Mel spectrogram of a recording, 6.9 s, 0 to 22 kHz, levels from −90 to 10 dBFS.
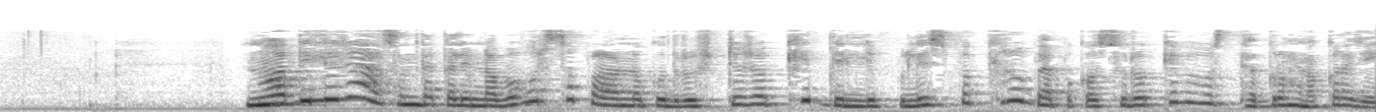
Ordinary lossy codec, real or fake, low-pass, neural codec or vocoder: none; real; 7.2 kHz; none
